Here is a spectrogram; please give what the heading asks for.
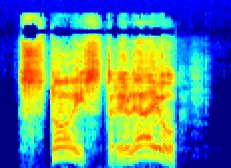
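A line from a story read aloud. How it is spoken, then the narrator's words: Shouted, clear unaccented Russian. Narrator (Russian): на чисто русском, без картавости, прокричал латыш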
